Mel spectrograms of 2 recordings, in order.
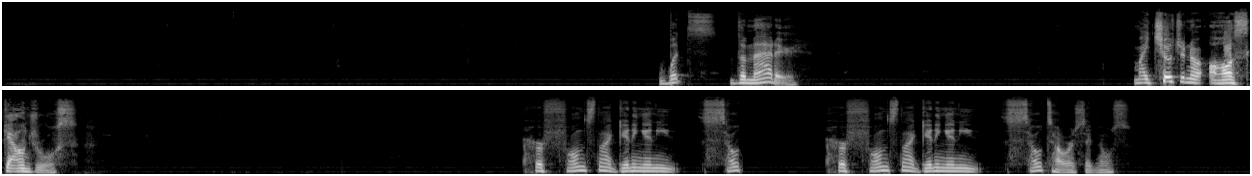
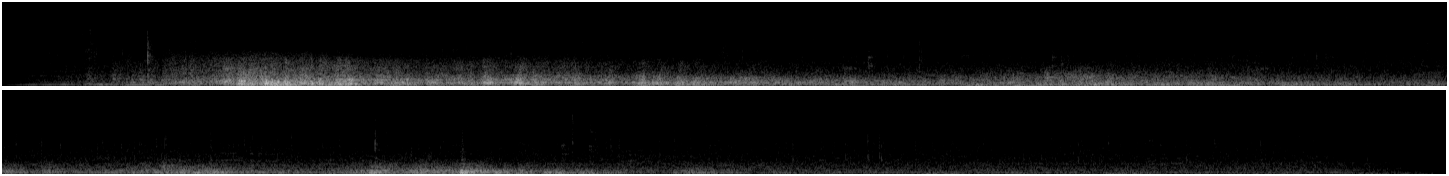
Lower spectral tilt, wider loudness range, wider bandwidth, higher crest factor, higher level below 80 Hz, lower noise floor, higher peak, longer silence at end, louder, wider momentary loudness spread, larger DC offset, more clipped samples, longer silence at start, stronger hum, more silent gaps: second, -5.5 dB/octave vs -10 dB/octave; second, 15 LU vs 26 LU; first, 14.5 kHz vs 10.5 kHz; about the same, 22 dB vs 26 dB; second, -58 dBFS vs -48 dBFS; about the same, -69 dBFS vs -67 dBFS; first, 0 dBFS vs -12 dBFS; first, 1.25 s vs 0.4 s; first, -18 LUFS vs -38 LUFS; second, 19 LU vs 26 LU; neither; neither; first, 6.55 s vs 0.25 s; neither; neither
